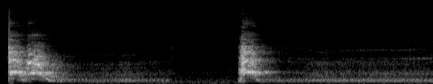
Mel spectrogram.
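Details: Corgi barking, upset at a sailboat kite: two loud, harsh barks about two seconds apart, each trailing into a rough, growly tail.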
